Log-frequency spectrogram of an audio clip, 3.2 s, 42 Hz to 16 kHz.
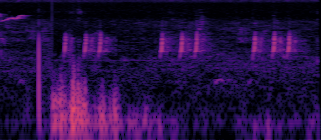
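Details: Common quail (Coturnix coturnix) song recorded in 2019: a liquid three-note 'wet-my-lips' phrase repeated about once a second, over low rumbling wind or handling noise.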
